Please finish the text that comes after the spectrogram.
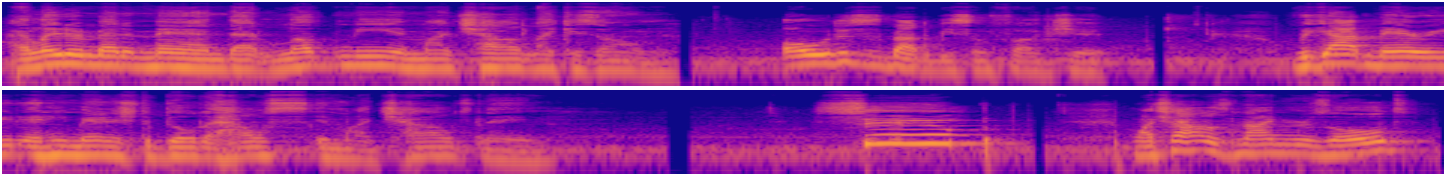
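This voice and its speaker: A man reading a story post aloud quickly, with dramatic asides between lines. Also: mid-range voice, sing-song, a little hiss or hum, voice pushed up, natural voice.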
